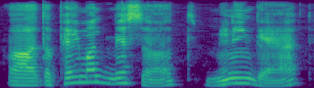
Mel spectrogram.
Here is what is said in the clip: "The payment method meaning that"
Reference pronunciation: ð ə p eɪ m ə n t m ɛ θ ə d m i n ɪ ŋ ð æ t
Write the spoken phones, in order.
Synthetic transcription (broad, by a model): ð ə p eɪ m ə n t m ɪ s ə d m i n ɪ ŋ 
